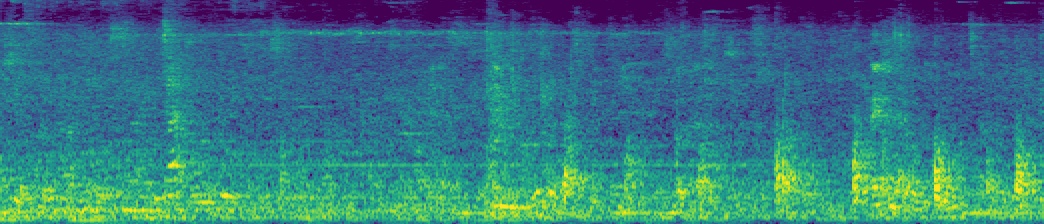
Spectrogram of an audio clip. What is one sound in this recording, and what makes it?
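A body slides and shifts across a hard floor.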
